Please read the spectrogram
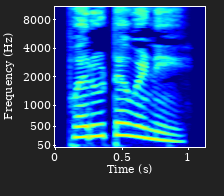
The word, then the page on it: ಪರುಠವಣೆ: paruṭhavaṇe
